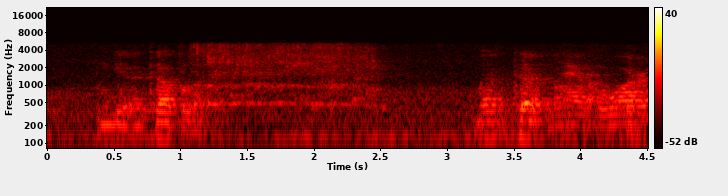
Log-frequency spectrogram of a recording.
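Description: Tap water runs into a cooking pot for chili that already holds tomato sauce, a steady close splashing stream with clattering pot sounds, while someone talks over it.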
